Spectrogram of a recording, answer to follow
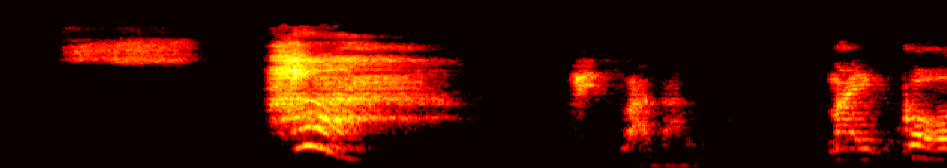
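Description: A woman crying: a hissing breath drawn in, then a loud sobbing moan that falls in pitch, followed by short broken sobs.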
